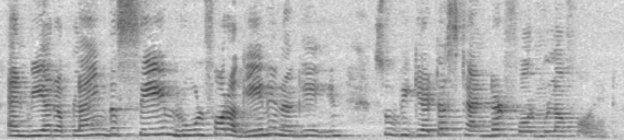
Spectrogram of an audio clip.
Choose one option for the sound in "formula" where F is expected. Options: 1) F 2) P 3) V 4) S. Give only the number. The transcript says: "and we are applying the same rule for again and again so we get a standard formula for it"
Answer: 1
